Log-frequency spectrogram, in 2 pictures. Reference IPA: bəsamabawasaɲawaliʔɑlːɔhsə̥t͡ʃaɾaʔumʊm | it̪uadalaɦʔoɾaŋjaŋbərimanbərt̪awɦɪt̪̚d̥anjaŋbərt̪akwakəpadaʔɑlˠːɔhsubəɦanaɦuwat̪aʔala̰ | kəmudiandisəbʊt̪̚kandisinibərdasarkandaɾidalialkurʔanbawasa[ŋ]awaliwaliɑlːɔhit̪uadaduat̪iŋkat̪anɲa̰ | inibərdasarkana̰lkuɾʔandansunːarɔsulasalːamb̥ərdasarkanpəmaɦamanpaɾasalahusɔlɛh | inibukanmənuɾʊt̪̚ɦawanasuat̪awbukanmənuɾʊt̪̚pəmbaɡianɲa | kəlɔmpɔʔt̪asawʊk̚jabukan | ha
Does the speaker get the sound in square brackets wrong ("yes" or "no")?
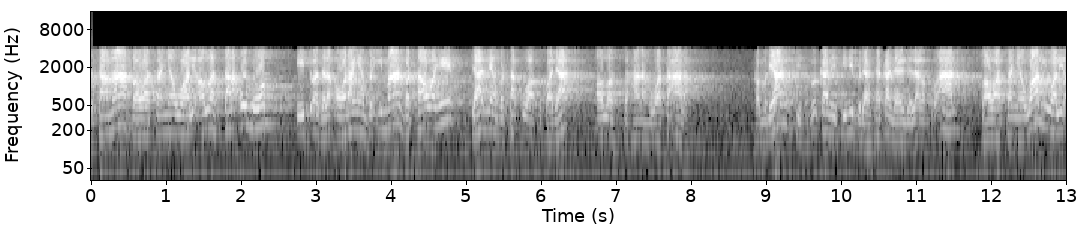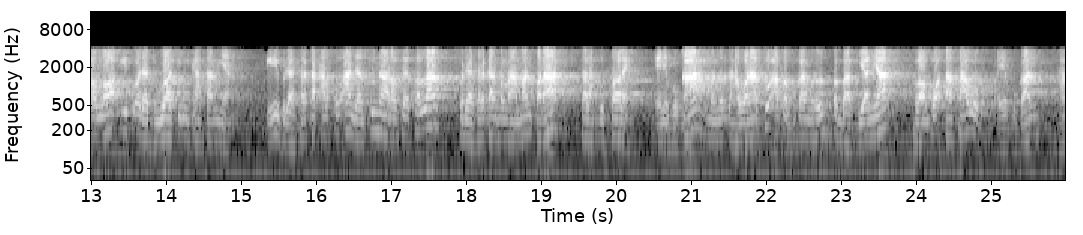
yes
